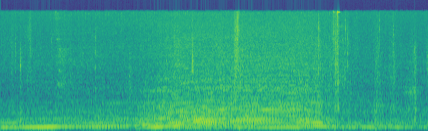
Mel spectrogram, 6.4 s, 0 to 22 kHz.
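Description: A lifted 2004 Nissan Titan 4x4 LE truck idles and revs nearby, its engine rising and falling in a loud, steady drone with mid-range whir throughout.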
